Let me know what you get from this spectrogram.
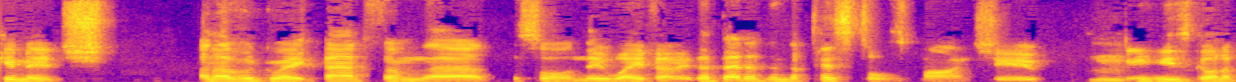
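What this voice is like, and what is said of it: Usual voice. Nothing is said of it.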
